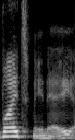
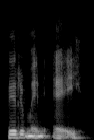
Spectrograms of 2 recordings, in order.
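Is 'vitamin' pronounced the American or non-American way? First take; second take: American; non-American. First: Vitamin is said with an American pronunciation. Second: Vitamin is said with a non-American pronunciation.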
